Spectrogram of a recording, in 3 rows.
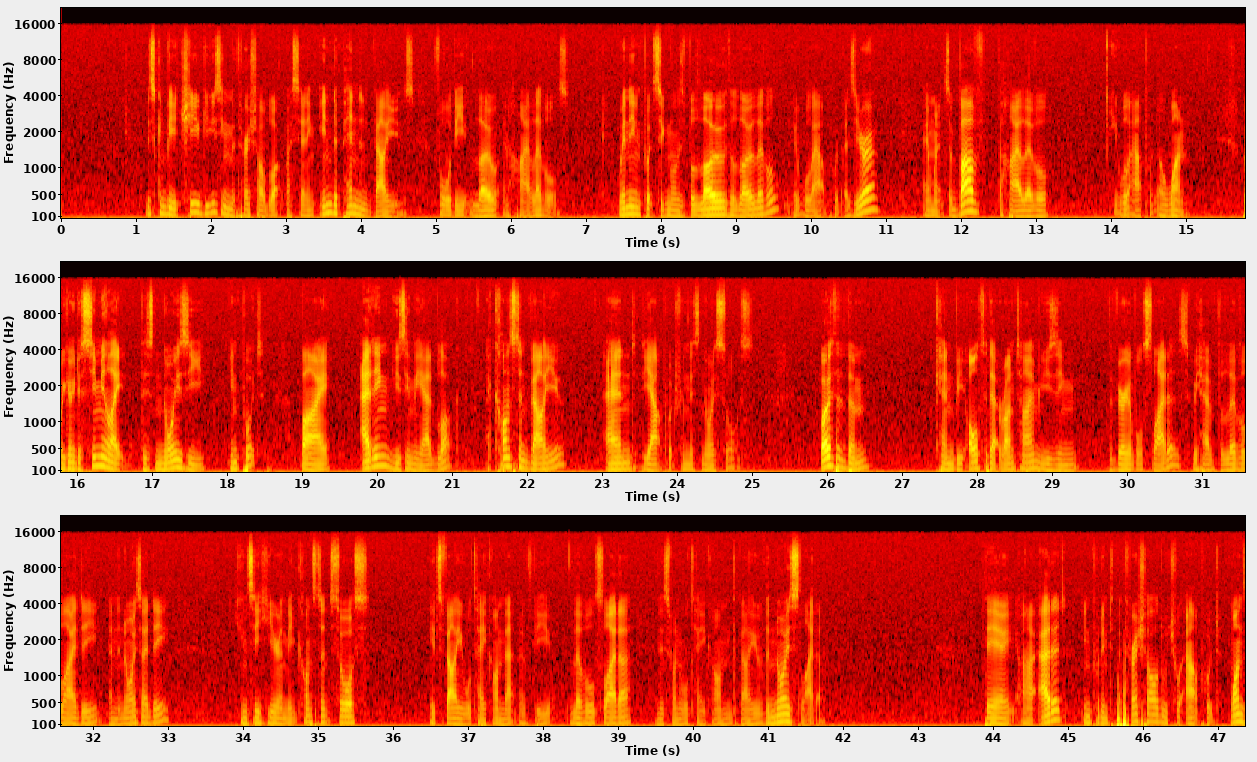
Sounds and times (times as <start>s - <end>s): Speech: 1.1s - 6.8s, 7.4s - 13.2s, 14.0s - 15.1s, 15.8s - 25.0s, 25.9s - 26.6s, 27.4s - 33.0s, 33.9s - 35.7s, 36.5s - 41.8s, 43.9s - 47.3s.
